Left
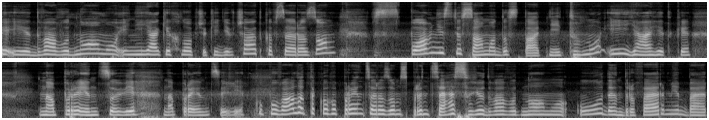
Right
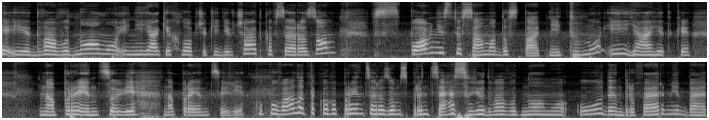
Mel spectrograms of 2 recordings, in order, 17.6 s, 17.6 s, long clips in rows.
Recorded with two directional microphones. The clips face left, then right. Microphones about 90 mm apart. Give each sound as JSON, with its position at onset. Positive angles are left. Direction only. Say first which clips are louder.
{"t": 0.0, "sound": "speech", "louder": "left 4 dB", "side_deg": 20}
{"t": 7.3, "sound": "speech", "louder": "left 5 dB", "side_deg": 10}
{"t": 11.9, "sound": "speech", "louder": "left 4 dB", "side_deg": 0}
{"t": 12.2, "sound": "speech", "louder": "left 4 dB", "side_deg": 35}
{"t": 15.2, "sound": "speech", "louder": "left 5 dB", "side_deg": 55}
{"t": 16.0, "sound": "speech", "louder": "left 4 dB", "side_deg": 35}
{"t": 16.8, "sound": "speech", "louder": "left 4 dB", "side_deg": 55}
